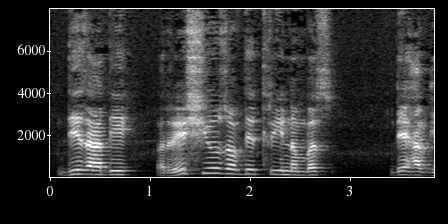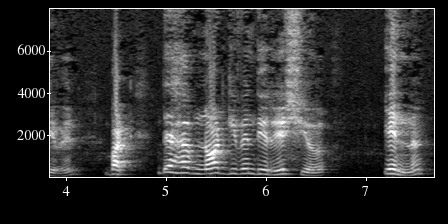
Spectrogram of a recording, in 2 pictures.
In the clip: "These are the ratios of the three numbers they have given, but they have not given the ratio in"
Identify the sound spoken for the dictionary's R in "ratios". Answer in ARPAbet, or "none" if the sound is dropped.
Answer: R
